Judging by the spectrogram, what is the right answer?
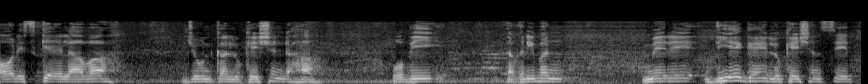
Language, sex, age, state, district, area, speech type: Urdu, male, 18-30, Delhi, Central Delhi, urban, spontaneous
